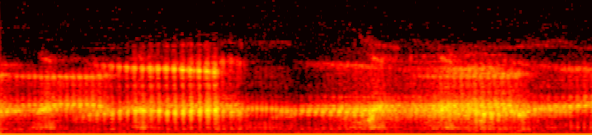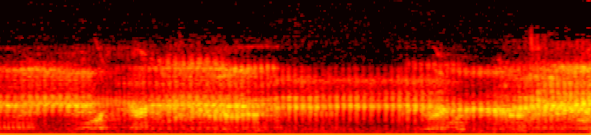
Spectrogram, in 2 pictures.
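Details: Annual frog concert on the Lac de Sabatte in France after dark: a thick, continuous chorus of rattling, buzzing trills from many frogs, with individual harsh croaks popping out irregularly across the whole stretch.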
